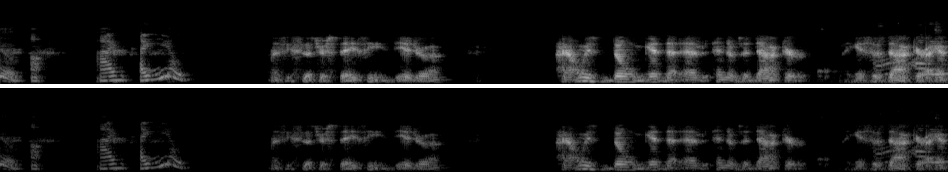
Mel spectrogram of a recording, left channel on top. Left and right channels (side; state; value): right; quieter; 9.1 dB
